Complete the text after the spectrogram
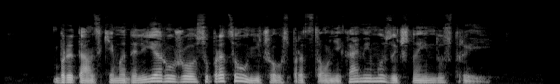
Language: Belarusian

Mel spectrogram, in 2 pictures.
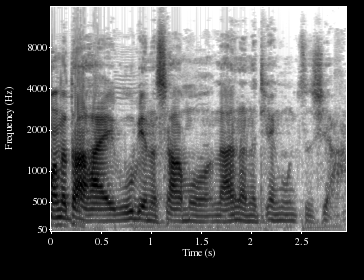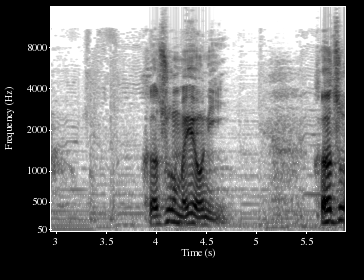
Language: Chinese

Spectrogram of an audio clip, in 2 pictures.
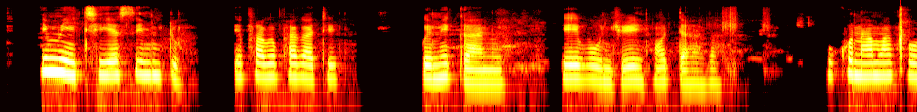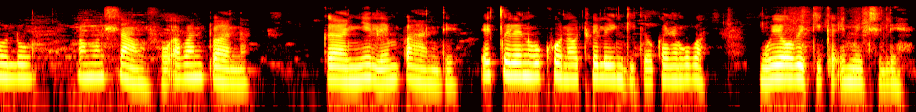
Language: North Ndebele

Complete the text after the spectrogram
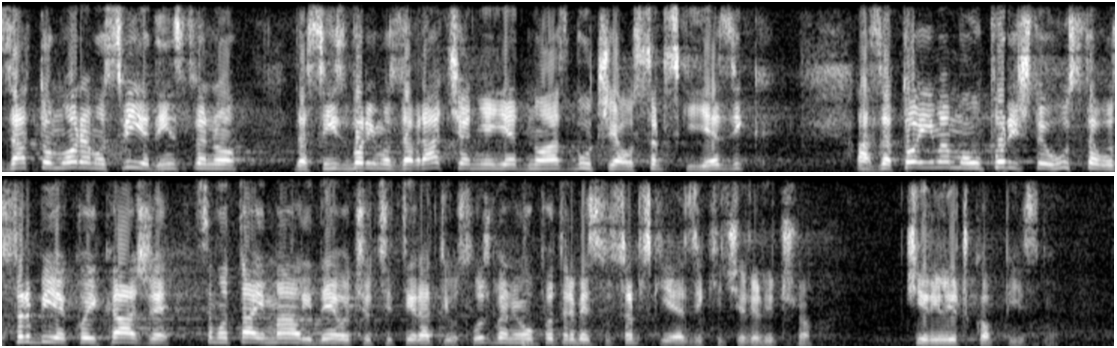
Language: Serbian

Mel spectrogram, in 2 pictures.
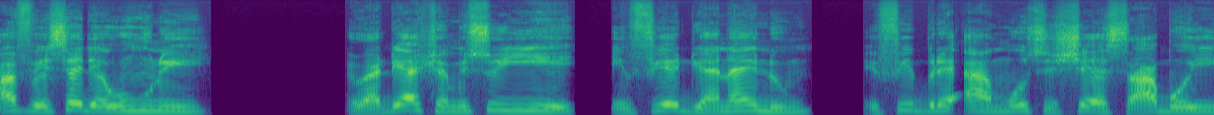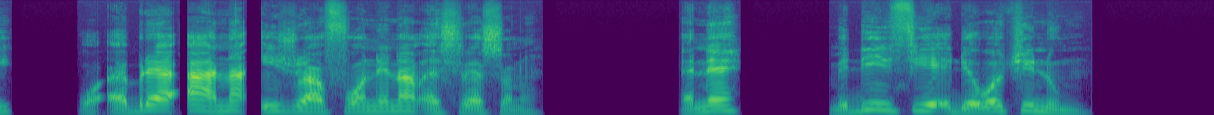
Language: Akan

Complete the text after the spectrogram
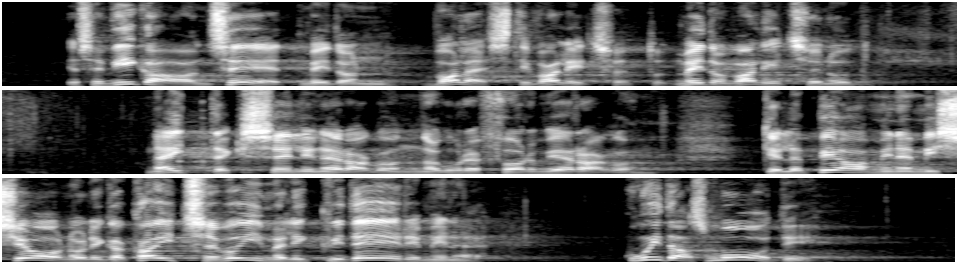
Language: Estonian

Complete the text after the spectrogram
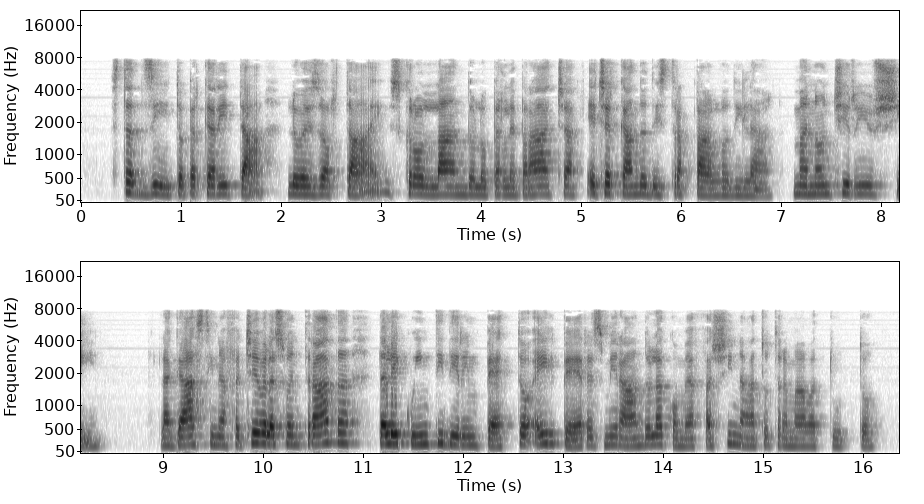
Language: Italian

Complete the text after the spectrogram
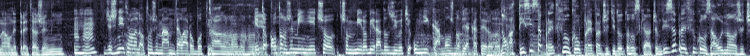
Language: Slovak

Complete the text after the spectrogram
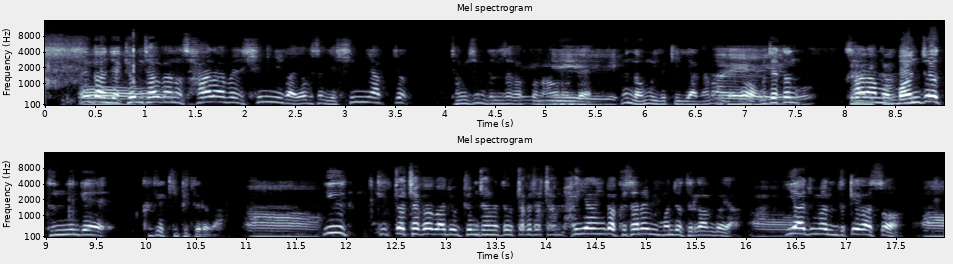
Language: Korean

